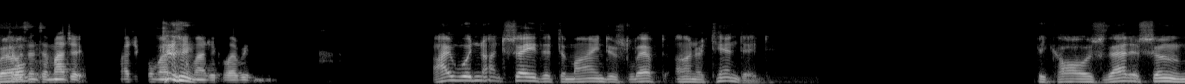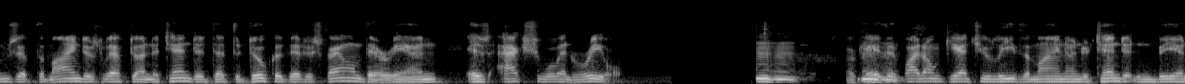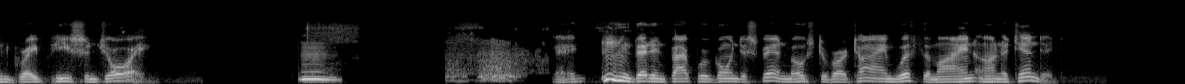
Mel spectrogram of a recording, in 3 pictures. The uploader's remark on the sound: during a UK Sangha call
